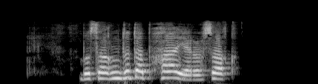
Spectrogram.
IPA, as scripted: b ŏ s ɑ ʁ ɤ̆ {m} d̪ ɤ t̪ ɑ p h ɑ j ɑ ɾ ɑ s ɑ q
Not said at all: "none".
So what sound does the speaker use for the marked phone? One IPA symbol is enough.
ɴ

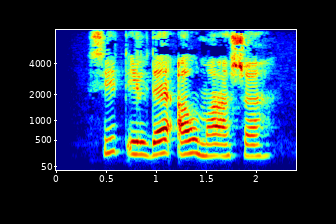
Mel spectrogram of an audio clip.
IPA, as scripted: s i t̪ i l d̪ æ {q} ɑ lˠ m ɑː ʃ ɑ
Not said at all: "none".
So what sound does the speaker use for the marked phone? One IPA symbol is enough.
ʔ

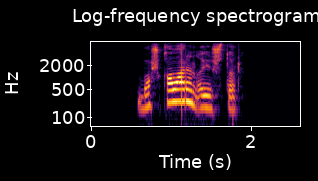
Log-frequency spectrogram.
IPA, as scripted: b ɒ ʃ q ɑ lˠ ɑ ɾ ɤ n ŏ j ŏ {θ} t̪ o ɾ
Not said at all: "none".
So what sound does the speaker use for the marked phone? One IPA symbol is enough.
ʃ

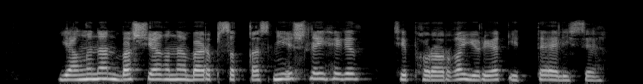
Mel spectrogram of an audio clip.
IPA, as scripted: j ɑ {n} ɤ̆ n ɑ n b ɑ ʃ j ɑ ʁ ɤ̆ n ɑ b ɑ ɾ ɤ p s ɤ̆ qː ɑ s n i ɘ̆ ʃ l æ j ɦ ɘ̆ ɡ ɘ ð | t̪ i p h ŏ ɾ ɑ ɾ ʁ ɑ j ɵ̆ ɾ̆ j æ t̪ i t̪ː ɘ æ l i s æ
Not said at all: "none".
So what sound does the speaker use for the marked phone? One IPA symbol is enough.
ɴ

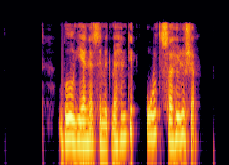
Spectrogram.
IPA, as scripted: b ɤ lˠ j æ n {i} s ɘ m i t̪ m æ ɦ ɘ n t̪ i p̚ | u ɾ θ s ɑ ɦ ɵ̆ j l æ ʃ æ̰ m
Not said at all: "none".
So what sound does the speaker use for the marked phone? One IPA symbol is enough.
æ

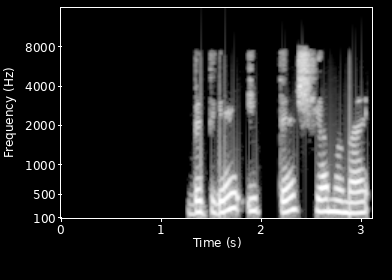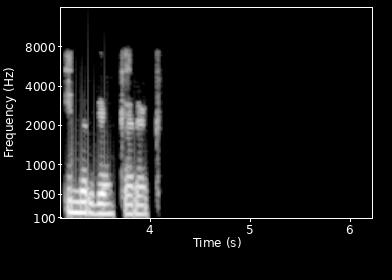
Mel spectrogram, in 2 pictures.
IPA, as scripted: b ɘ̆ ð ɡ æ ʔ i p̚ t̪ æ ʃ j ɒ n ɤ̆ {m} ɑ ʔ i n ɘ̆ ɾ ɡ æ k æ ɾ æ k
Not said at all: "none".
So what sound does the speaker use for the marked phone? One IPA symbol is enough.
n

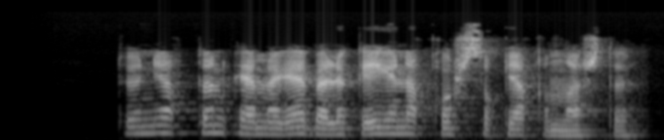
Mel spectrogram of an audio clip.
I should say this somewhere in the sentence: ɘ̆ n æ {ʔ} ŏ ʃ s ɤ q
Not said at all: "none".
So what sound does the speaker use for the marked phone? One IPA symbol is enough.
q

